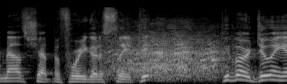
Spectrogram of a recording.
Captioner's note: laughter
